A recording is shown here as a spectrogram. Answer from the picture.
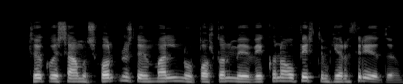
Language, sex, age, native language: Icelandic, male, 40-49, Icelandic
